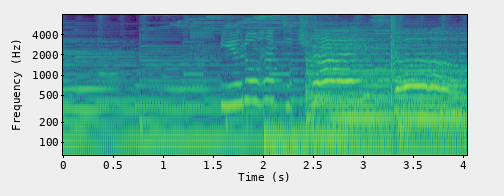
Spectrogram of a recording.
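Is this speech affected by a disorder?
No.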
